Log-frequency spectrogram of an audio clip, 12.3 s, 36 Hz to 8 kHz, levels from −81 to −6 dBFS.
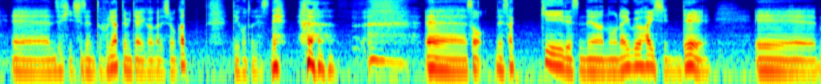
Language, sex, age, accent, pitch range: Japanese, male, 20-39, native, 80-105 Hz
